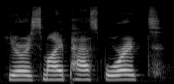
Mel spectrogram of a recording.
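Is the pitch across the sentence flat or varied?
flat. The sentence is said on an even pitch. The speaker calls it wrong. "이렇게 하는 것보다"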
